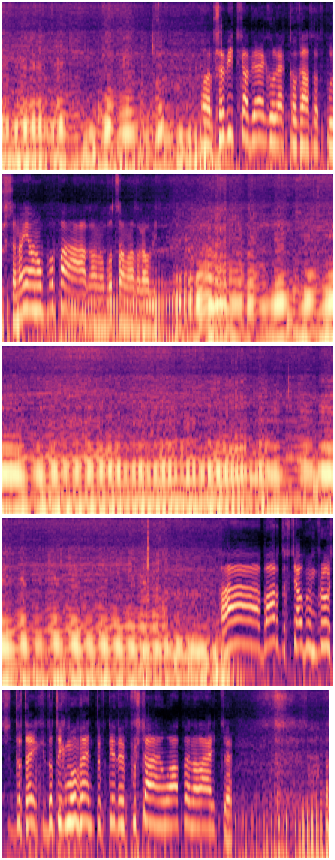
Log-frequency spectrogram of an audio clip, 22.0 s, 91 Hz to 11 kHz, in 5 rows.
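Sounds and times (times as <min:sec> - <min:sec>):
motorcycle engine at high revs: 0:00.0 - 0:16.6, 0:20.7 - 0:22.0
man talking: 0:02.6 - 0:06.6, 0:16.1 - 0:20.8.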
